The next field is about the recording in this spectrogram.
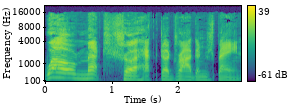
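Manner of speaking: orc voice, words pushed past big tusks. Voicing an orc greeting a stranger: orc talking through tusks. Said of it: "he talks through the tusks".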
